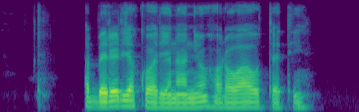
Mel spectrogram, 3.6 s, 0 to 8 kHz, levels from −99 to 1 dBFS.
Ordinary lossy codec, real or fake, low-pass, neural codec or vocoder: Opus, 32 kbps; real; 7.2 kHz; none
